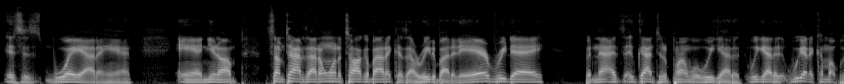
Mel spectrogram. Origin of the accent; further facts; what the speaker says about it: Los Angeles, California, United States; And I'm from Los Angeles, so I've dealt with Crips and Bloods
